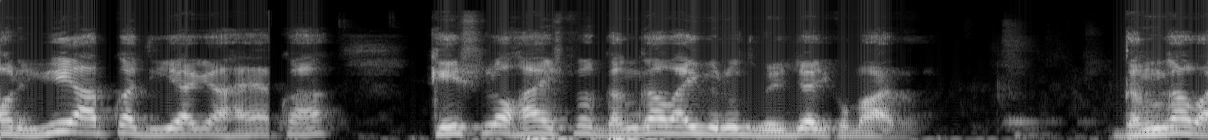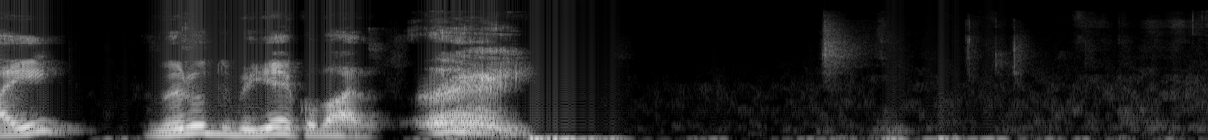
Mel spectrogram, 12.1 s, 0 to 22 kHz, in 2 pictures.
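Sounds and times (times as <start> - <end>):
man's wordless vocal sound: 8.0 - 8.8.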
